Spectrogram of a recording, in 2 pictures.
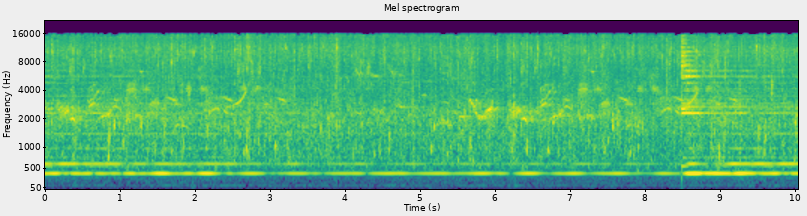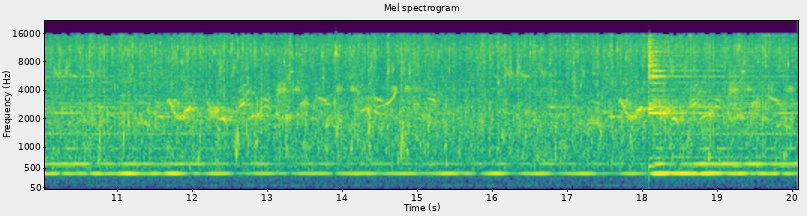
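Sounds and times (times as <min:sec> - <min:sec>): birds chirping: 0:00.0 - 0:20.0
water trickling from fountain: 0:00.0 - 0:20.0.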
